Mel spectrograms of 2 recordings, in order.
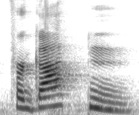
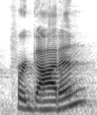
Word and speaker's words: forgotten: All right, so it's not forgotten, All right? It's not even forgotten, although this is the preferred option if the ktten sound is difficult. All right? So you bring the tongue up, forgot, and then you release the air. Forgotten.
